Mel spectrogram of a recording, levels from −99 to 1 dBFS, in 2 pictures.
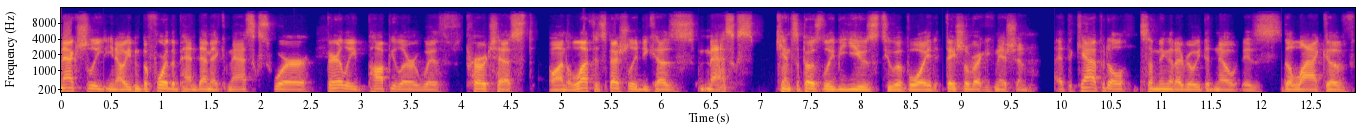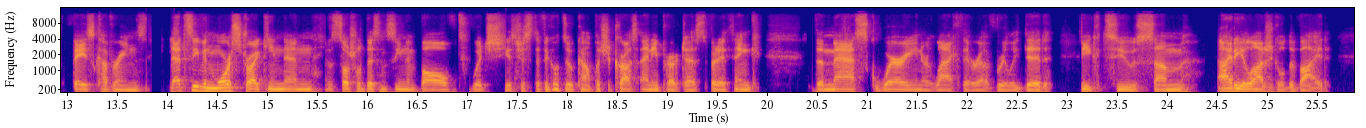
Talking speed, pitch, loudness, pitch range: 180 wpm, 105 Hz, -23 LUFS, 100-110 Hz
